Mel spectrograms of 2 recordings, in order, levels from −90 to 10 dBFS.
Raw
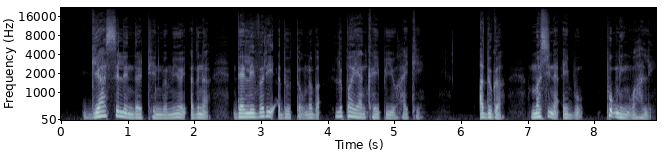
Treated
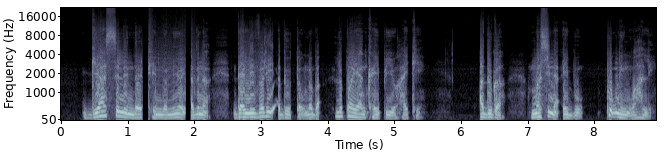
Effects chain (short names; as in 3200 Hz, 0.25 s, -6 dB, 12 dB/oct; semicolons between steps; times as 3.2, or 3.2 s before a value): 1.21–2.02 sample gate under -41 dBFS; overdrive pedal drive 29 dB, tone 1300 Hz, clips at -4.5 dBFS; gain -3 dB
